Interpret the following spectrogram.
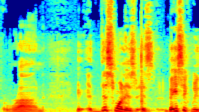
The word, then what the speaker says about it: Ran: years Masterpiece it's called Ron looks like ran but it's pronounced Ron this one is is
